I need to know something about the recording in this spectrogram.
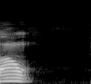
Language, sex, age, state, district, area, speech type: Assamese, male, 60+, Assam, Dibrugarh, rural, read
